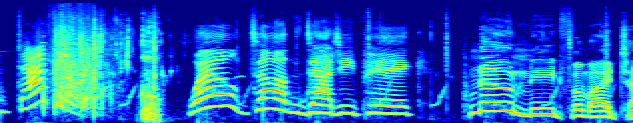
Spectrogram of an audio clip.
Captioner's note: oinks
